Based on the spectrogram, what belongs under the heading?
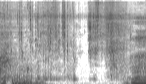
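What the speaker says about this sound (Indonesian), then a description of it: "Ini kita siram-siram dulu sahabat." Organic liquid fertilizer is poured over grape vines in polybags and a raised bed, a close splashing trickle into soil while someone talks over it.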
